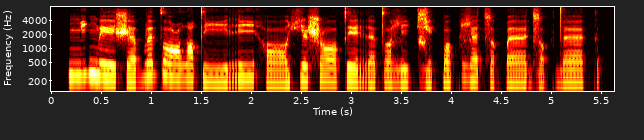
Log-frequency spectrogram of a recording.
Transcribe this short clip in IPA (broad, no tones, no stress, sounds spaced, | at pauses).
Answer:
ɲ i ŋ͡m eː ʃ ɜ b ɜ t̪ ɔː ðˤ i t̪ iː r iː h ɔː ç e ʂ ɔː t̪ e r ɜ t̪ ɔ ɮ iː k ʑ e k͡p ɔ k ɮ ɜ t͡s ɔ k͡p ɜː d͡z ɔ k d̪ ɜː k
